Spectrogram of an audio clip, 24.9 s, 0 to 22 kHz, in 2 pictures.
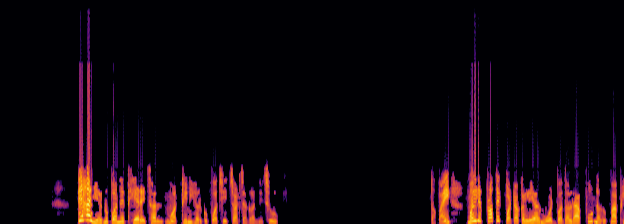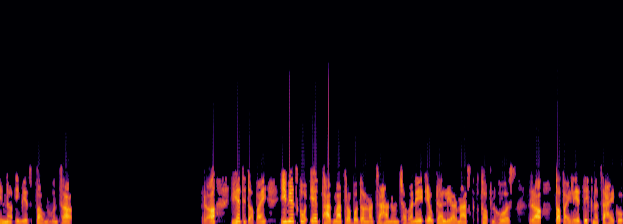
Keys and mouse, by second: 0.5 click, 3.0 click, 7.0 click, 13.0 click, 17.0 click.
